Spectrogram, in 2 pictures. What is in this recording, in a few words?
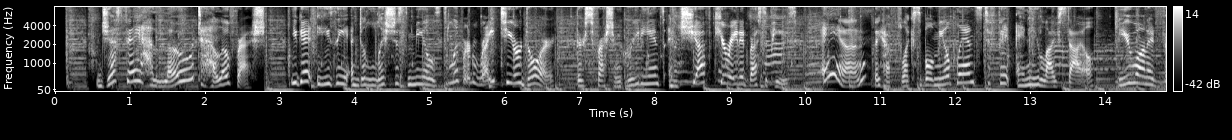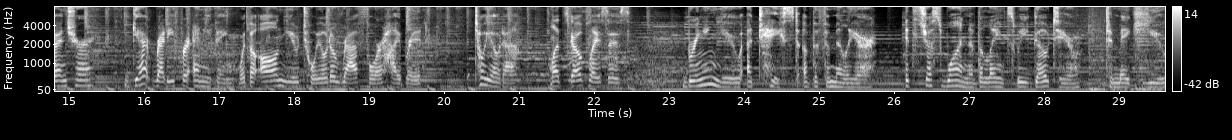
Commercial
